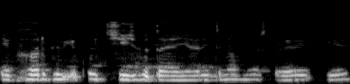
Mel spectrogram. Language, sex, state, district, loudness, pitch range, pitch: Hindi, female, Bihar, Araria, -17 LUFS, 210-225 Hz, 220 Hz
